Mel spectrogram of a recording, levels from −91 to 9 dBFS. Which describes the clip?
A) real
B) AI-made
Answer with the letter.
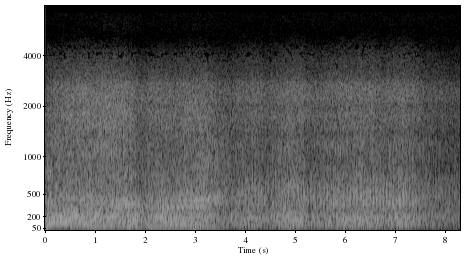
A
